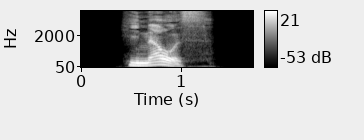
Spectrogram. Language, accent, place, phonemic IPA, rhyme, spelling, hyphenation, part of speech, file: German, Germany, Berlin, /hɪˈnaʊ̯s/, -aʊ̯s, hinaus, hi‧naus, adverb, De-hinaus.ogg
- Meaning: out (away from the speaker)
